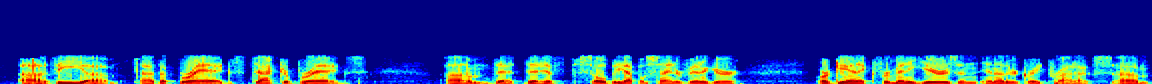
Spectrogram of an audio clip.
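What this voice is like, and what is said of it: Congested voice from a cold. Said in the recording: “I've got a bad cold right now”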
